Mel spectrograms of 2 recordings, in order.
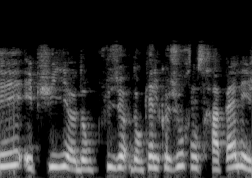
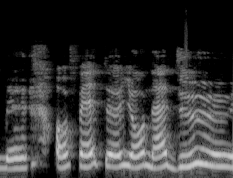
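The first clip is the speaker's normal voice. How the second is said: mock crying through tears, slow and drawn out; 3 semitones higher than usual. Speaker recounts a phone call to him, retelling words said crying. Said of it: "et donc en pleurant, je lui dis".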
